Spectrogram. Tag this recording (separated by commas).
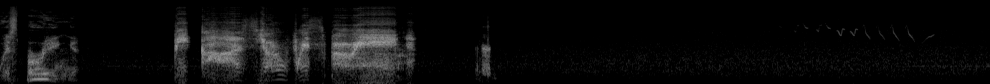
Speech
